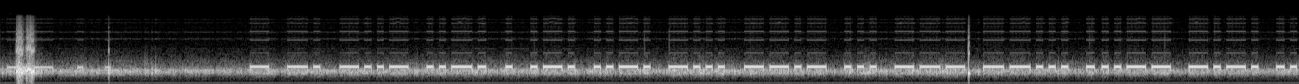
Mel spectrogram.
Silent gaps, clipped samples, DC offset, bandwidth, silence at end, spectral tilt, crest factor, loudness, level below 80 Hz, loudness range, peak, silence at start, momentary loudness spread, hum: none; under 0.1%; under 0.1%; 10 kHz; 0 s; -3 dB/octave; 12 dB; -12 LUFS; -50 dBFS; 4 LU; 0 dBFS; 0 s; 9 LU; 60 Hz at -50 dBFS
